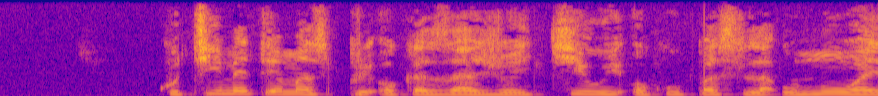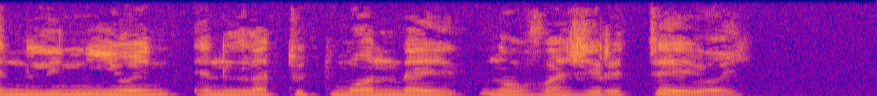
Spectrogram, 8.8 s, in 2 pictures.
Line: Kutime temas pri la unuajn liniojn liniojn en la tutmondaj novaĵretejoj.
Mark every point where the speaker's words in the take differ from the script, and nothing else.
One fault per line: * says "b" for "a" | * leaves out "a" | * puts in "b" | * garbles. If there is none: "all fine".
* puts in "okazaĵoj kiuj okupas"
* leaves out "liniojn"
